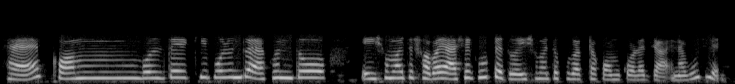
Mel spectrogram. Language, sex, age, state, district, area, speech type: Bengali, female, 18-30, West Bengal, Jhargram, rural, conversation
